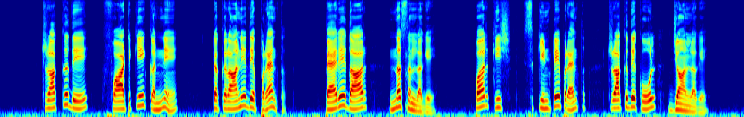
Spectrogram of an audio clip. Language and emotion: Dogri, neutral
